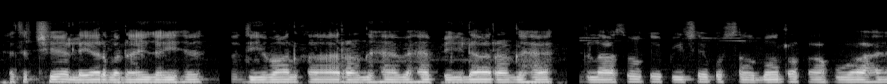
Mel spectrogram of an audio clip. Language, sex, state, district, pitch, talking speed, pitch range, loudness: Hindi, male, Punjab, Fazilka, 110 Hz, 150 wpm, 110-115 Hz, -14 LUFS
